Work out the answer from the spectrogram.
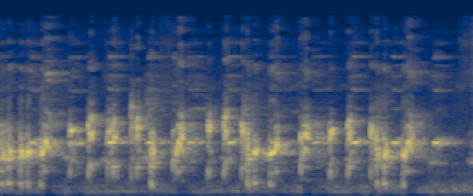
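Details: Brief burst of coarse, grunting croaks from a white-breasted waterhen, a call used to attract birds, delivered in quick uneven pulses.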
